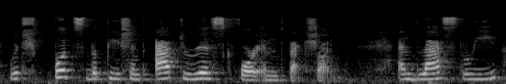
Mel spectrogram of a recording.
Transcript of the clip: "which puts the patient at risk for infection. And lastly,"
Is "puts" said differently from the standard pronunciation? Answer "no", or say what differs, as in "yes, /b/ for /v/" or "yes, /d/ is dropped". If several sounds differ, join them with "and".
no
